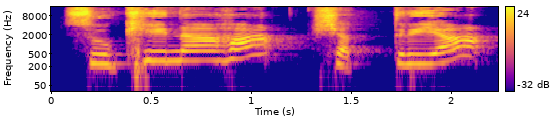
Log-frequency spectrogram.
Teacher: ವಿಸರ್ಗ ಆದನಂತರ ಕ್ಷ ಅಕ್ಷರ ಬರೋದರಿಂದ ವಿಸರ್ಗವನ್ನ ಹೇಳಬೇಕು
